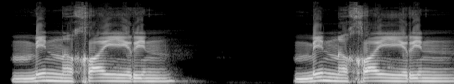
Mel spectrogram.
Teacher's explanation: ro yang berharakat kasrhain yang berwarna kuning itu dibaca tipis cukup pakai lidah saja dan bibir tidak terangkat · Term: tarqik atau tipis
